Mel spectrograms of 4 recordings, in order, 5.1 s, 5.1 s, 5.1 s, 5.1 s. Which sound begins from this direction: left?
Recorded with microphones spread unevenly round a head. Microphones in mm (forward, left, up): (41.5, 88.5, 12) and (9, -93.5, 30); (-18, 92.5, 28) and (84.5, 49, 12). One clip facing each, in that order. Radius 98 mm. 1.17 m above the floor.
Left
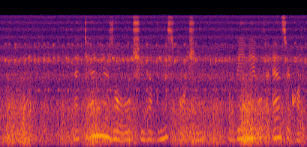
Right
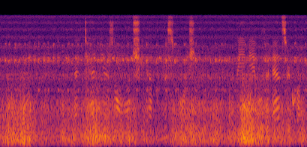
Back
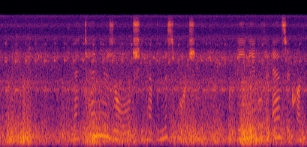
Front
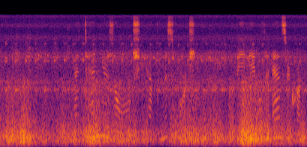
A woman speaking, at 1.2 s.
